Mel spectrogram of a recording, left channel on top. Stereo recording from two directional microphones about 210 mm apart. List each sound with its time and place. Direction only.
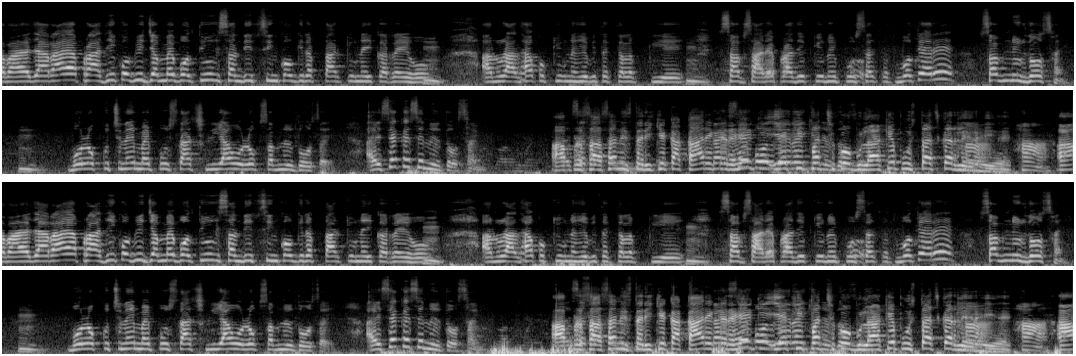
0.0 s a man's voice: 15° right (ahead or behind)
16.2 s speech: 35° right (ahead or behind)
20.9 s a man's voice: 5° right (ahead or behind)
